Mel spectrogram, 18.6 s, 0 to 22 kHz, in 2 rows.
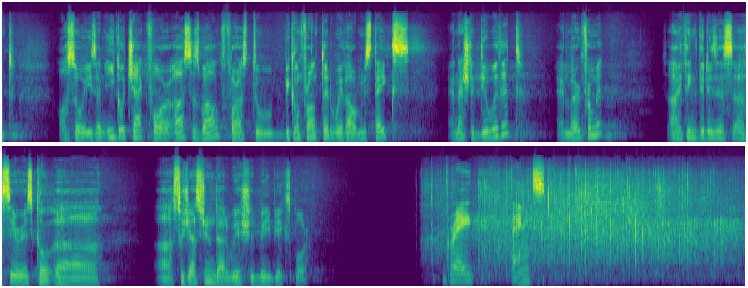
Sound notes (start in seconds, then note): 14.5 applause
